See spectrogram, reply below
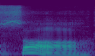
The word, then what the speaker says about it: saw: Luego tenemos saw. Saw es el pasado. Y fíjate en la pronunciación. Saw. Saw tiene como una A un poco abierta, pero más que nada larga.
